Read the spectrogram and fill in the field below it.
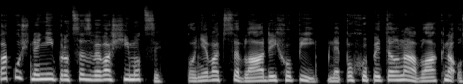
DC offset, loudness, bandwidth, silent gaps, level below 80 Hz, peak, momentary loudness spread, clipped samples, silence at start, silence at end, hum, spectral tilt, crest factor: under 0.1%; -20 LUFS; 13 kHz; 1.81-1.86 s; -68 dBFS; -4 dBFS; 7 LU; under 0.1%; 0 s; 0 s; none; -7 dB/octave; 14 dB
